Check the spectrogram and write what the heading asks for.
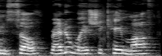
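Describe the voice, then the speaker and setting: A woman's voice: fairly high pitch, a little slow, darkish tone. A young adult woman telling a storytime vlog in a chatty, indignant way, full of fillers and retold dialogue. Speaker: vlogger.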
